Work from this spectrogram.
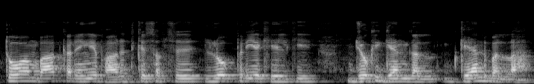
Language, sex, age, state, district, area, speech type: Hindi, male, 18-30, Madhya Pradesh, Gwalior, urban, spontaneous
